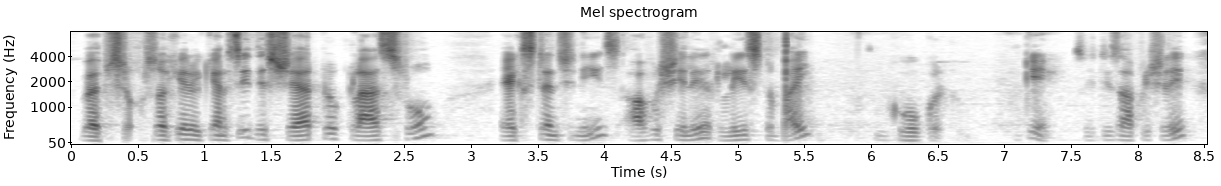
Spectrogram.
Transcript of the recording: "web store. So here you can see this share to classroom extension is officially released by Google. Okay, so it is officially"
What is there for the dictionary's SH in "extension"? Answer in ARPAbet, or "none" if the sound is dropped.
SH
